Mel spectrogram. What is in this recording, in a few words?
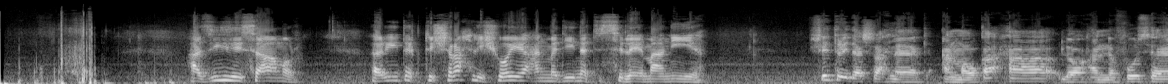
Dialogue about Sulaimaya City, Iraqi Dialect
